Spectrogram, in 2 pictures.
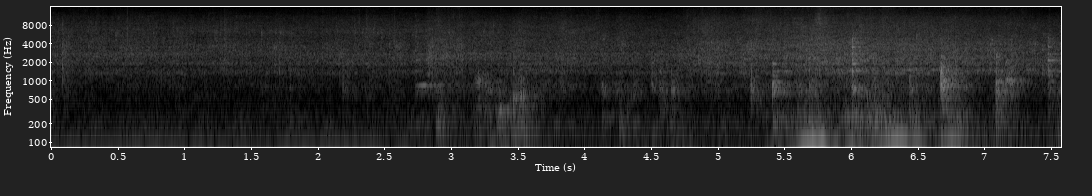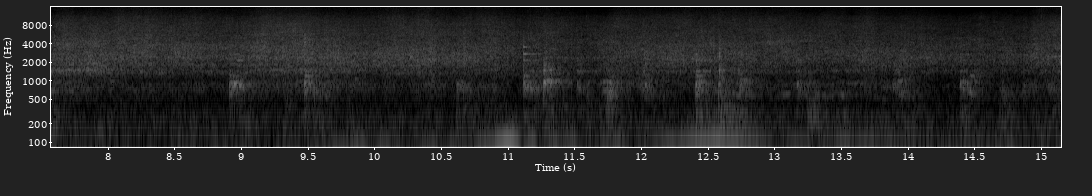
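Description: Boiled potatoes frying in olive oil in a metal pressure-cooker pot, a steady sizzle, while a wooden spoon stirs them and knocks against the pot from about two seconds in, busiest around the middle.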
